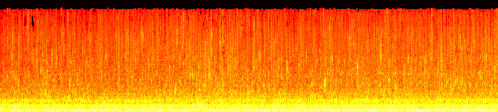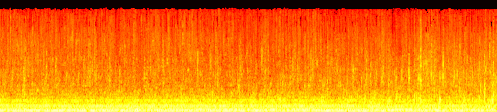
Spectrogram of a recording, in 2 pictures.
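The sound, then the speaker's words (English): Thick bubbling and gurgling churns steadily from volcanic mud pots in Rincón de la Vieja National Park, northwest Costa Rica, a dense, low, continuous blub of mud popping with no pauses and no voices. “the lush forests of Rincón de la Vieja National Park brim with volcanic activity, including bubbling mud pots and steaming vents and a boiling lake.”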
